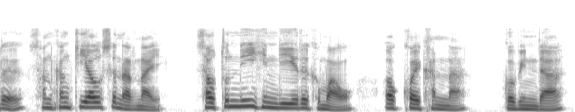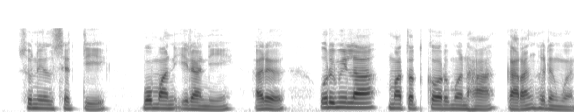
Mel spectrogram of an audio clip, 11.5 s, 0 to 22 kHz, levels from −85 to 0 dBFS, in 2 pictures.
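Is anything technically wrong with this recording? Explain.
No, this is speech through G.722 wideband telephone coding, with content stopping around 7.7 kHz as that codec's band limit sets it and a sound consistent with the full 64 kbit/s mode, and nothing in it indicates a technical problem.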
